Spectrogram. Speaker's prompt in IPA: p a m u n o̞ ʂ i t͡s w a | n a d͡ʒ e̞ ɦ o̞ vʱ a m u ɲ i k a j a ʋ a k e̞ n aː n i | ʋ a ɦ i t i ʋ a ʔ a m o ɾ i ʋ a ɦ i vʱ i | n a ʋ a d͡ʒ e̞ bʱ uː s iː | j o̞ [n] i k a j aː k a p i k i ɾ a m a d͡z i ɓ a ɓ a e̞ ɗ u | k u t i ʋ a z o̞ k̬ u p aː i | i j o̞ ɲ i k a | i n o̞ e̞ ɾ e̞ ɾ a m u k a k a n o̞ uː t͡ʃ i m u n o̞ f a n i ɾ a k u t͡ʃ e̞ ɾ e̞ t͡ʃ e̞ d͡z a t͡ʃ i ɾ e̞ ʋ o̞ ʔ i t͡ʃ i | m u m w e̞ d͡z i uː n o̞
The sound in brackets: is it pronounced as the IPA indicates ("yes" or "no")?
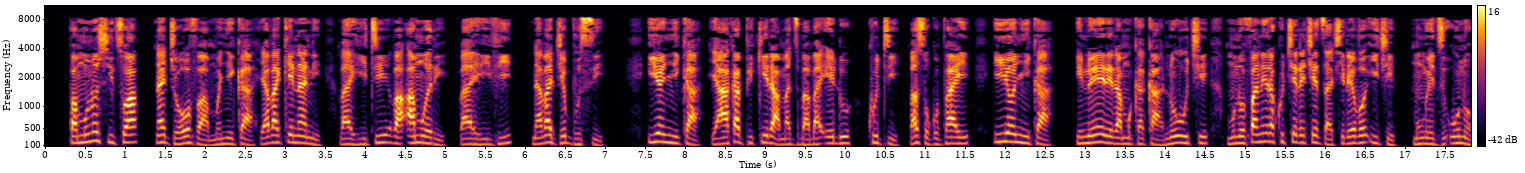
no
